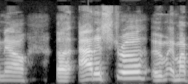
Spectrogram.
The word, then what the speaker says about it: Ad Astra: Adastra, am I pronouncing right? Adastra? Yeah, Ad Astra, it's from the Latin phrase to the stars through perseverance.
